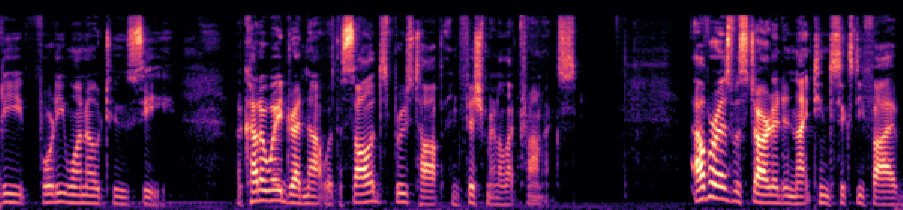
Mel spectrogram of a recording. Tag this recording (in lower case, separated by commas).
speech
